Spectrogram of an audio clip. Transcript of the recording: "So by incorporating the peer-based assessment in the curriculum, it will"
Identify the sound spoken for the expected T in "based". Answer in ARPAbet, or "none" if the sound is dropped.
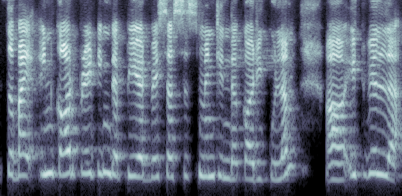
none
